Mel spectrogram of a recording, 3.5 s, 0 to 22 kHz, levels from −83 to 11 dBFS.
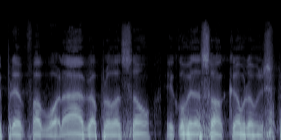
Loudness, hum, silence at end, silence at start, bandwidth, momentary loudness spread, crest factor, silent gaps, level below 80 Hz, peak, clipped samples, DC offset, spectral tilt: -24 LUFS; none; 0 s; 0 s; 10.5 kHz; 5 LU; 18 dB; none; -46 dBFS; -6 dBFS; under 0.1%; under 0.1%; -7.5 dB/octave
